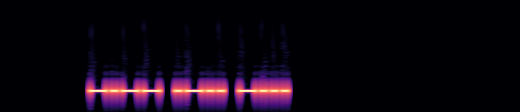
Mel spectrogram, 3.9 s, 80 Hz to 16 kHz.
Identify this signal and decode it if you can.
Morse code, heard as a keyed tone, about 32 wpm, 700 Hz. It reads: YLB
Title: USA Call Sign Postfixes - 3 Letters 30wpm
